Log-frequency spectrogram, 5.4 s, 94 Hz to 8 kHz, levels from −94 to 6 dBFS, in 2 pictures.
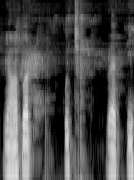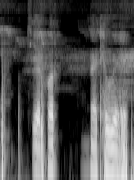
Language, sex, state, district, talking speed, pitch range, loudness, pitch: Hindi, male, Uttar Pradesh, Saharanpur, 100 wpm, 105-115 Hz, -16 LUFS, 105 Hz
